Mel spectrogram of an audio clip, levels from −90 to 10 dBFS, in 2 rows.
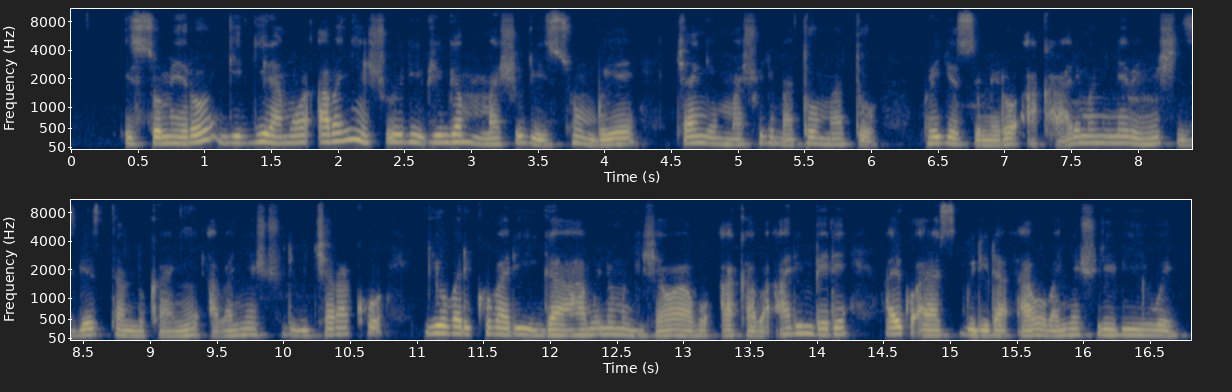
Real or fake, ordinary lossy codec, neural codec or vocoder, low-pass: real; Opus, 24 kbps; none; 9.9 kHz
